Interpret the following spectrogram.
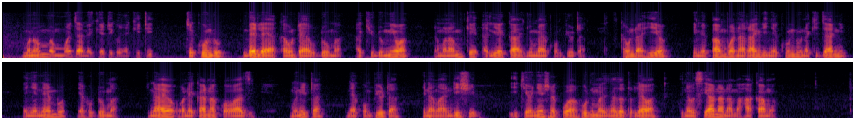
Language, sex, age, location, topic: Swahili, male, 18-24, Kisumu, government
